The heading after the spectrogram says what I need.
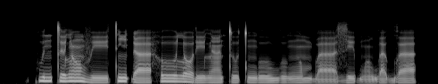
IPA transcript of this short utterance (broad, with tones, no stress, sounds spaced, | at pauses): kʷ ɨ˦ n t ə˦ l ɔ̃˦ v eː˨ t ĩ˦ ɗ aː˨ h oː˦ l ɔ˦˨ ɾ e˧ l ã˧ t o˧ t ŋ oː˨ w o˨ ŋ ɔ̃˧ m b aː˨ z e˧ b ɔ̃˨ w a˧ ɡʷ a˦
